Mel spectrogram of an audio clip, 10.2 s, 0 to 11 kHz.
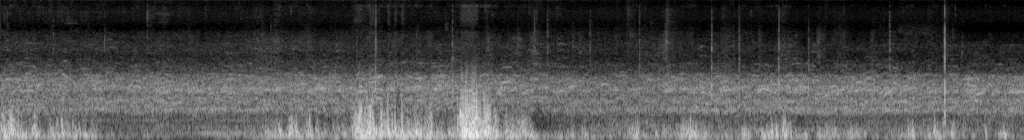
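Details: Large flocks of Canada geese flying high overhead, dated 1/4/26: a dense, continuous chorus of overlapping nasal honks, swelling loudest around the middle, with low rumbling underneath.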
